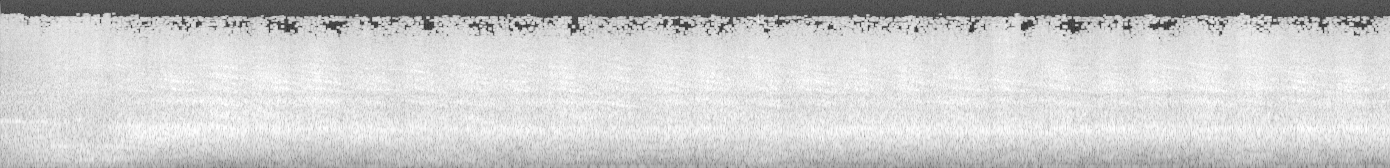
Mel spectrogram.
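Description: Freight train of covered wagons passing close by at speed: a steady rumble of wheels on rails with a rhythmic clickety-clack, growing louder over the first two seconds as the locomotive arrives, then holding steady as the wagons run past.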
